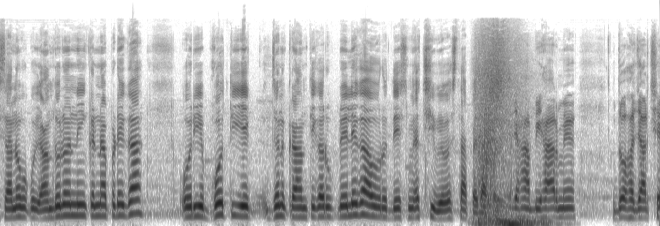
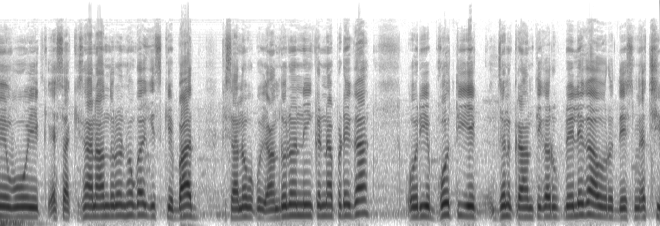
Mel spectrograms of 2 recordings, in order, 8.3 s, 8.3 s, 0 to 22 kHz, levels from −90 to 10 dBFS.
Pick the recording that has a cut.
first; 1 cut; at 6.5 s

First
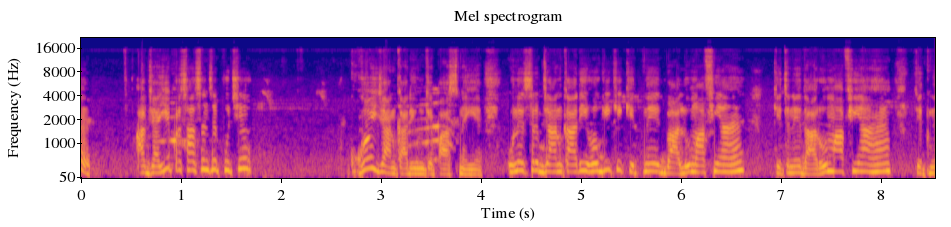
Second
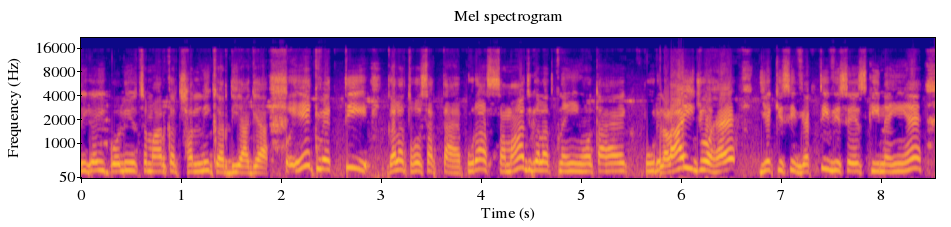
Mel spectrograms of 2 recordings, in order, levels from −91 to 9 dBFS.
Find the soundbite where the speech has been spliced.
second; 2 cuts; at 2.1 s, 5.8 s

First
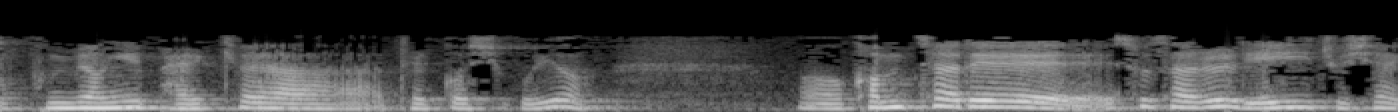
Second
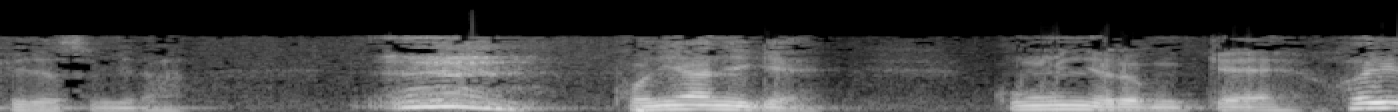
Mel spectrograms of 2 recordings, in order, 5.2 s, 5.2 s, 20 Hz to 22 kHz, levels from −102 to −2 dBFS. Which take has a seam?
second; 1 cut; at 2.0 s

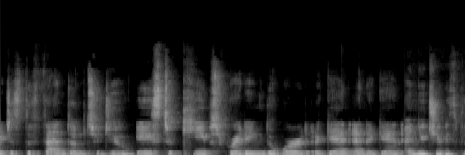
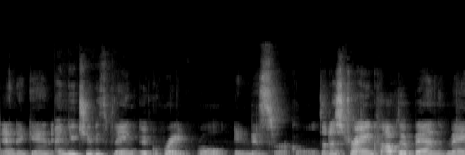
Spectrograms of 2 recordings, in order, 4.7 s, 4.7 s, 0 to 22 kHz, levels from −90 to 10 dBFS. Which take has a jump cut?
first; 1 cut; at 1.3 s

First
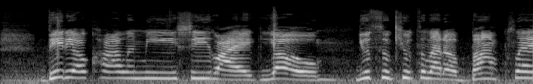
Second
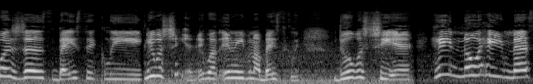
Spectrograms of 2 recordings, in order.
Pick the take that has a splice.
second; 2 cuts; at 1.4 s, 4.2 s

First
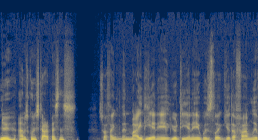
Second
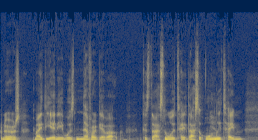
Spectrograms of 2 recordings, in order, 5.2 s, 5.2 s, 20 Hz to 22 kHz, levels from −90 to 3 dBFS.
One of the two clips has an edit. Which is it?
first; 1 cut; at 1.7 s

